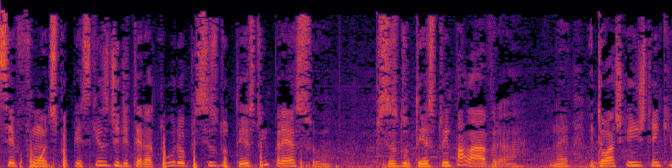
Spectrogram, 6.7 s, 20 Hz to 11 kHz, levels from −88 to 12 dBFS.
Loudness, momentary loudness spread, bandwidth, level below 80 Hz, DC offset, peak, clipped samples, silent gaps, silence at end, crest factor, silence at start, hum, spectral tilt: -20 LUFS; 10 LU; 11 kHz; -44 dBFS; under 0.1%; -4 dBFS; under 0.1%; none; 0 s; 16 dB; 0 s; none; -4.5 dB/octave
